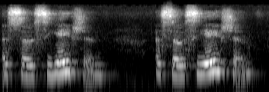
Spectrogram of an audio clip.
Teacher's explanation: association, we have stress here almost on the end of the word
